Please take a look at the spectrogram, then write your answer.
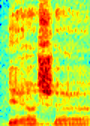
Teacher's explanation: Sebab mad thobi'i bertemu Hamzah dalam satu kata panjangnya lima harakat. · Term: mad wajib muttasil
